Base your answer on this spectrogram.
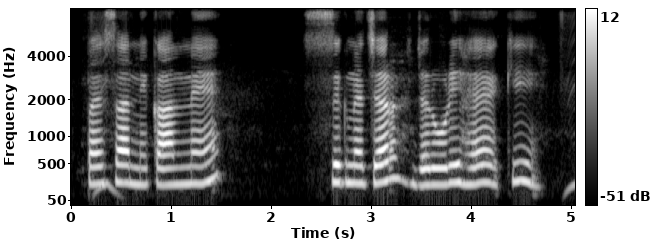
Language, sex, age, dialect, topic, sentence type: Magahi, female, 18-24, Northeastern/Surjapuri, banking, question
